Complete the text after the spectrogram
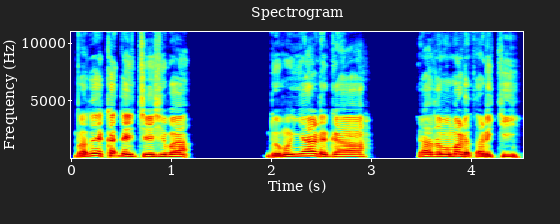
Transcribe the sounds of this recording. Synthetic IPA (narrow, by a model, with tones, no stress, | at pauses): baː˨za˦˨kɐ˦ɗe˨jt͡ʃeː˦ʃ̬i˦ba˦ʔ | doː˨mɪ˦ɲjaː˦ɽɪ˨ɡaː˦ | jaː˦zɐ˦ma˦mɐ˦ɽa˨sʼɐ˦ɽkʲiː˦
